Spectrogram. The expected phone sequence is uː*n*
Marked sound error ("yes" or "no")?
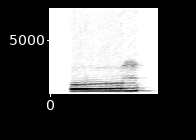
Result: no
